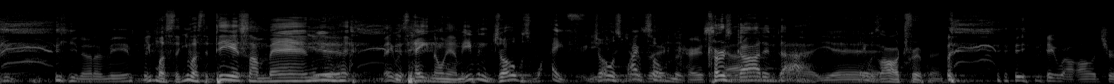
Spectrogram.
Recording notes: Stand Firm Tour Toronto Live Show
